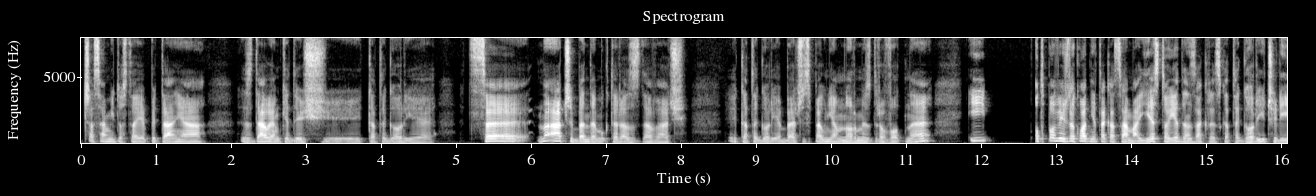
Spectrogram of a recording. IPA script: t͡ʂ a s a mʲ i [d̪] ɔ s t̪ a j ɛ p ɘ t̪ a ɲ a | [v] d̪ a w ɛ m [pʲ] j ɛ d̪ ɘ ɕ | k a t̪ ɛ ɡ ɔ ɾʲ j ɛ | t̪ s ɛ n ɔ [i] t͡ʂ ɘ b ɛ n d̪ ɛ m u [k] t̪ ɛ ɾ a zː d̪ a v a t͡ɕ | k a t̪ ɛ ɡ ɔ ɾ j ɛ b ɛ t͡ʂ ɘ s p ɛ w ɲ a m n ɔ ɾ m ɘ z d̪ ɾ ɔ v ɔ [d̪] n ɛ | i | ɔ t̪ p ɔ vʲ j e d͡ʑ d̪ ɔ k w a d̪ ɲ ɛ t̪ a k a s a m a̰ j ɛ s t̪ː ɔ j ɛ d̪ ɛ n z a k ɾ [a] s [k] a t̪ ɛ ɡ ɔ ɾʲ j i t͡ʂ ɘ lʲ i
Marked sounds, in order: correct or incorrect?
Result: correct, incorrect, incorrect, incorrect, correct, incorrect, incorrect, correct

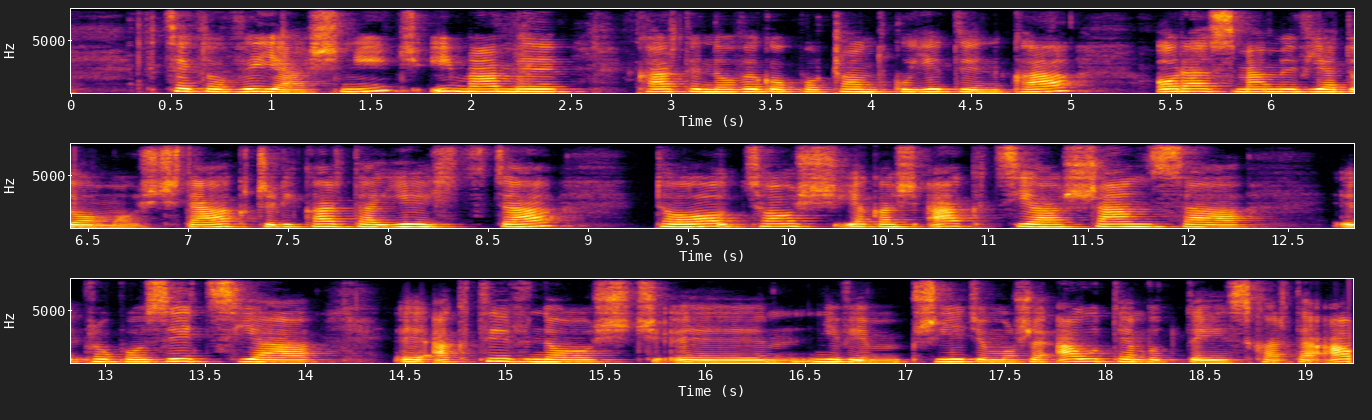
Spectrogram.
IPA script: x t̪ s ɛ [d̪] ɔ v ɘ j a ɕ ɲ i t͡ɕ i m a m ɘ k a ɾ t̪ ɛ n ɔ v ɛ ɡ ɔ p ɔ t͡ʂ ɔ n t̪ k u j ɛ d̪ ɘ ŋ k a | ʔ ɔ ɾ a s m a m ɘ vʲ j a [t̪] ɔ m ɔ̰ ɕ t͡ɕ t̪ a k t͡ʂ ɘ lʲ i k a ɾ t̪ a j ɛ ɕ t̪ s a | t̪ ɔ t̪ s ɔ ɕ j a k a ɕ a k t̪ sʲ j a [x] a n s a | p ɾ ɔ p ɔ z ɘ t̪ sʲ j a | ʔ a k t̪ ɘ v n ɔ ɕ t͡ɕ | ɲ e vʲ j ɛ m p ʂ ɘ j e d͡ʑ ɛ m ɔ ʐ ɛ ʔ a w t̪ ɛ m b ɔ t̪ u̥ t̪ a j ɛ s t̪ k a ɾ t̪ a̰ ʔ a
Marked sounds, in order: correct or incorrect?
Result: incorrect, incorrect, incorrect

